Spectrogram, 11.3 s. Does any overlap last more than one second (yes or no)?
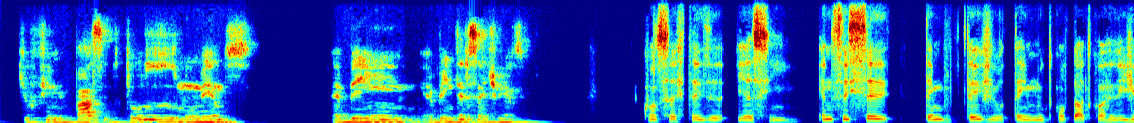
no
